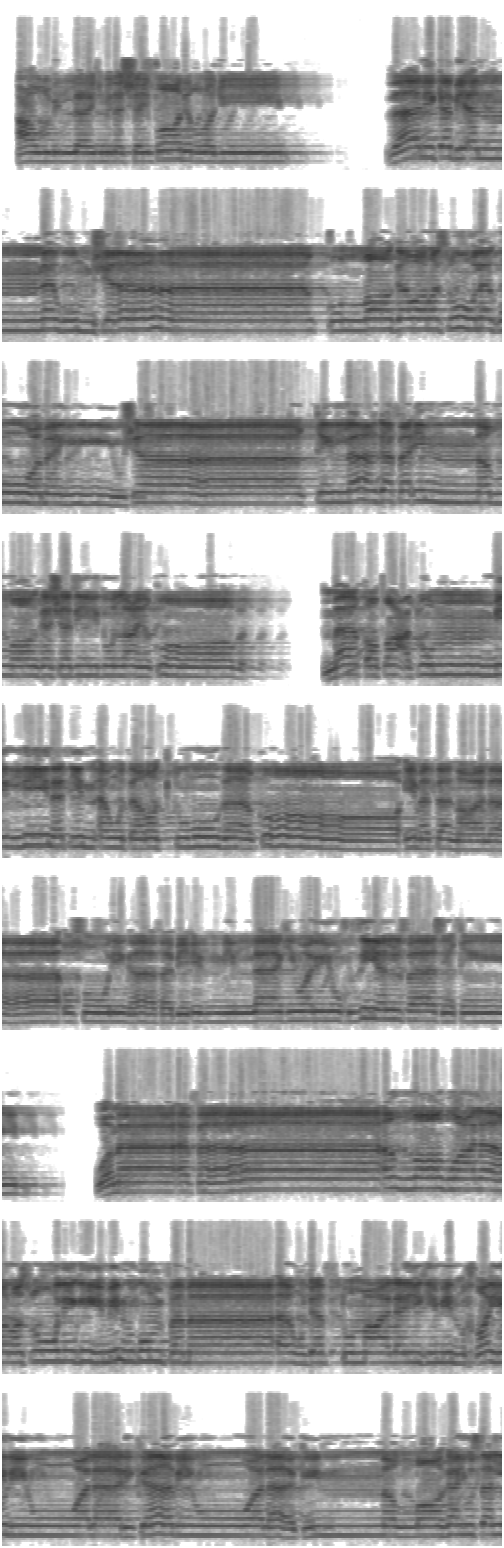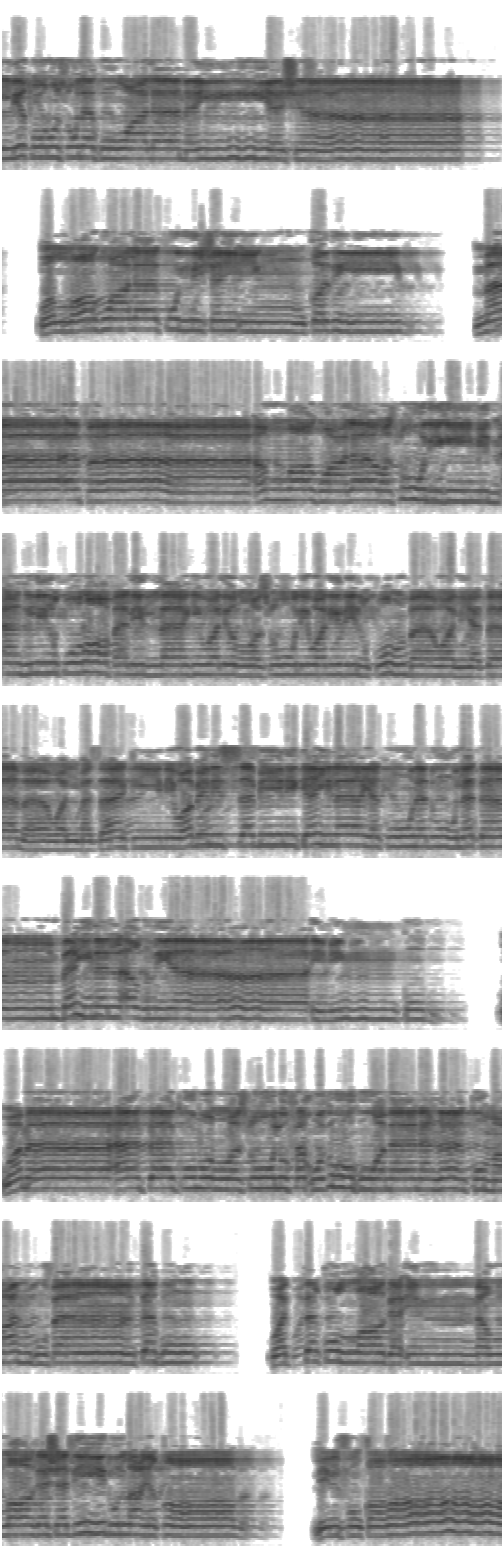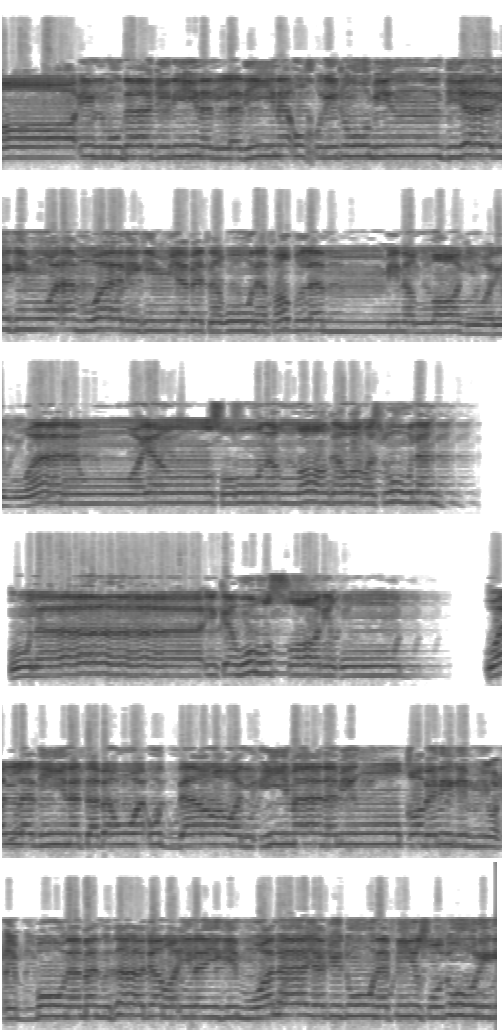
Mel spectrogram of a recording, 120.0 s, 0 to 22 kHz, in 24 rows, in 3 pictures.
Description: ترتیل صفحه 546 قرآن با صدای شهریار پرهیزگار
